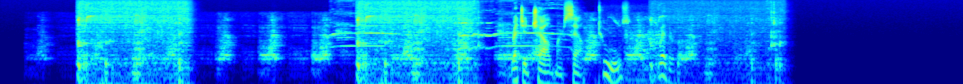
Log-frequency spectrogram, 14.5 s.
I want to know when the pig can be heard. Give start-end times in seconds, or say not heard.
1.1-2.9, 5.3-7.2, 9.7-11.8.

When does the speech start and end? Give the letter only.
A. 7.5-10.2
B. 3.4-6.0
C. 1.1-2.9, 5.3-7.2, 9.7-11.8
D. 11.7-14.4
A.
